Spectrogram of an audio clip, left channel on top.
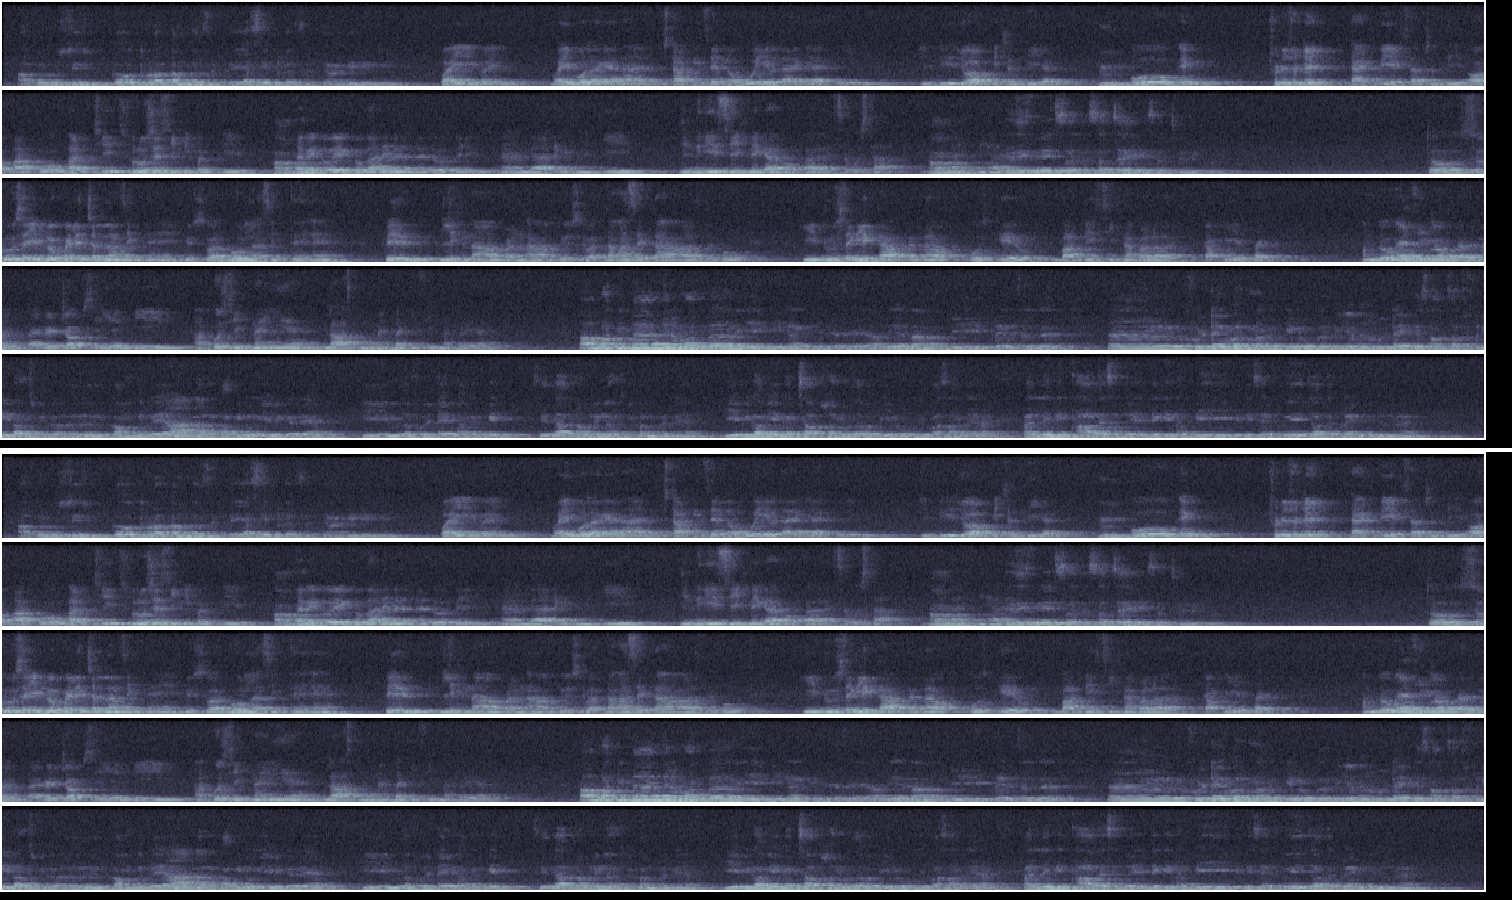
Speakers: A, on the left; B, on the left.
A: अपन उस चीज को थोड़ा कम कर सकते हैं या शिफ्ट कर सकते हैं आगे के लिए
B: वही वही वही बोला गया है ना स्टार्टिंग से हम लोगों को ये बताया गया है कि जिंदगी जो आपकी चलती है
A: हम्म
B: वो एक छोटे छोटे टाइम पीरियड से आप चलती है और आपको हर चीज़ शुरू से सीखनी पड़ती है
A: हाँ हाँ
B: तभी
A: हाँ
B: तो एक दो गाने मैंने सुने थे उसमें लिख अ, गाया था किसी ने कि जिंदगी सीखने का मौका है, ऐसा कुछ था मुझे
A: हाँ
B: लाइंस
A: हाँ हाँ
B: नहीं याद
A: यार
B: है उसकी।
A: ये स- सच है ये सच है बिल्कुल
B: तो शुरू से ही हम लोग पहले चलना सीखते हैं फिर उसके बाद
A: हम्म
B: बोलना सीखते हैं फिर लिखना पढ़ना फिर उसके बाद कहाँ से कहाँ आज देखो कि दूसरे के लिए काम करना उसके बाद भी सीखना पड़ रहा है काफ़ी हद तक हम लोग ऐसी
A: हाँ यार
B: जॉब कर
A: ये
B: रहे हैं
A: तो
B: ना प्राइवेट जॉब सही है कि आपको सीखना ही है लास्ट
A: हम्म,
B: मोमेंट
A: हम्म।
B: तक ही सीखना पड़ेगा
A: हाँ बाकी मैं मेरा मानना ये भी है कि जैसे अभी है ना अभी ट्रेंड चल रहा है फुल टाइम वर्क ना करके लोग या फिर फुल टाइम के साथ साथ फ्रीलांस भी का, अ, काम कर रहे हैं
B: हाँ
A: और
B: हाँ
A: का, काफी लोग ये भी कर रहे हैं कि मतलब फुल टाइम ना करके सीधा अपना फ्रीलांस में काम कर रहे हैं ये भी काफी एक अच्छा ऑप्शन मतलब अभी लोगों के पास आ गया है पहले भी था वैसे तो ये लेकिन अभी रिसेंट में ये ज्यादा ट्रेंड में चल रहा है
